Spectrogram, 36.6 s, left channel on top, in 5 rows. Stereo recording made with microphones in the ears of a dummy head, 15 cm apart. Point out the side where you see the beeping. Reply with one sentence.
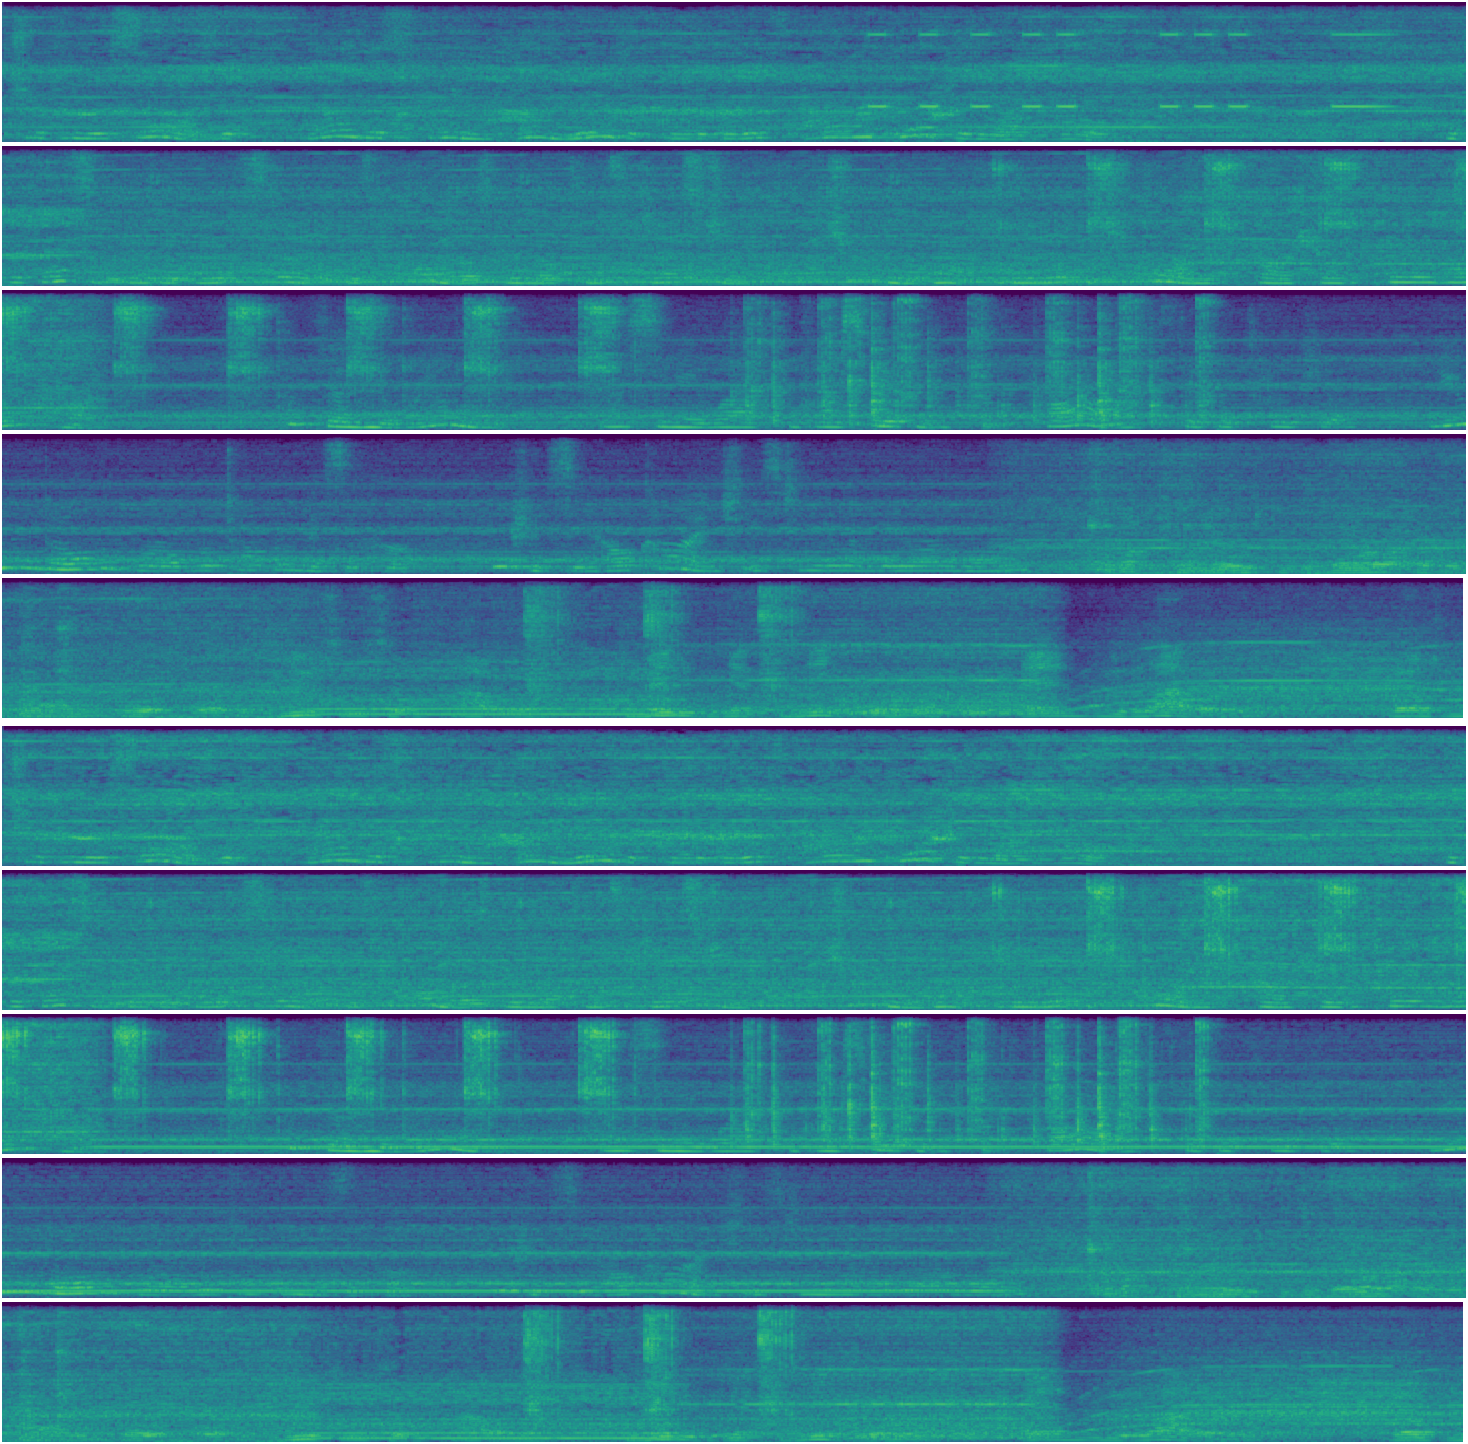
In this clip you hear the beeping on the left.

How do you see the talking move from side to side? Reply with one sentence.
In this clip you hear the talking move to the left.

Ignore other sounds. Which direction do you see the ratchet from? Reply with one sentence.
In this clip you hear the ratchet on the right.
